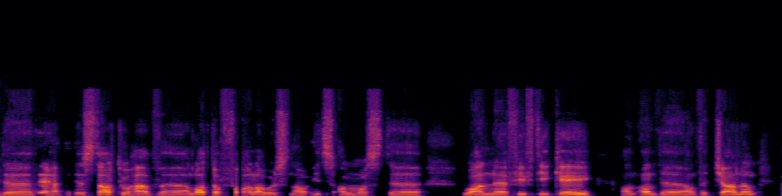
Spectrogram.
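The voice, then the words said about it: Slight African accent. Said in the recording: “I have a slight African accent”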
